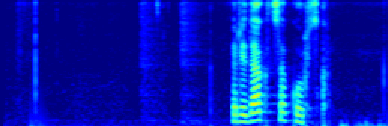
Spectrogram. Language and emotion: Russian, neutral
